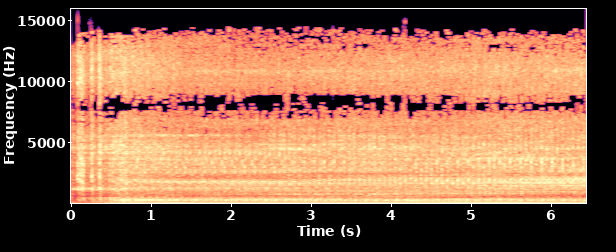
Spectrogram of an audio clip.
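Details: Tata Zest diesel after repair of a no-start caused by a broken camshaft, oil changed: brief cranking catches quickly, then settles into an even, steady diesel clatter with no misses or knocks; healthy start, starting pressure then checked.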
